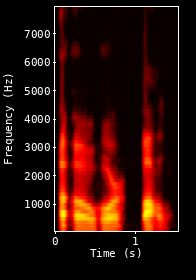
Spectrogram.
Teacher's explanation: That's a closure of the air flow at the glottis. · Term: glottal stop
